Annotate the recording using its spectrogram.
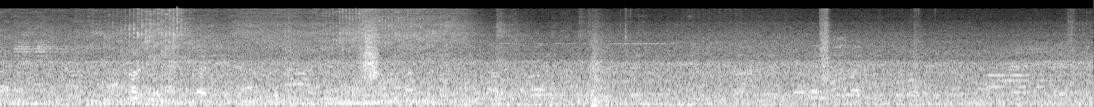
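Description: Busy street ambience: road traffic running steadily, with indistinct voices of people around and a few short sharp clicks or knocks.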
